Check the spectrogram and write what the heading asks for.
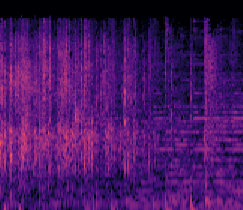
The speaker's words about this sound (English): Please, a big round of applause for tackling a very challenging topic.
